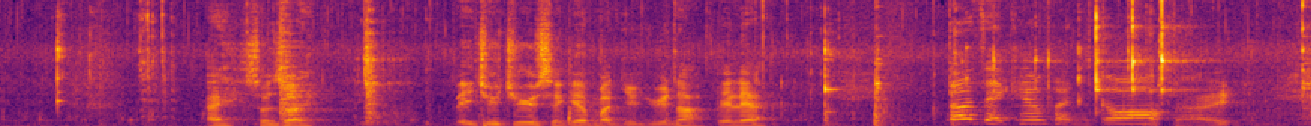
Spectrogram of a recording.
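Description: A man talks casually over a meal.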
